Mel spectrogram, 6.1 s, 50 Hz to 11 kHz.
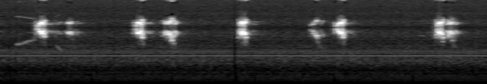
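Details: Both adult bald eagles at the Decorah North nest on 28 February 2016, late morning to early afternoon, filmed by a nest cam; a lively run of high squeaky chirps, often in doubled pairs, roughly every second over a faint hum.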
